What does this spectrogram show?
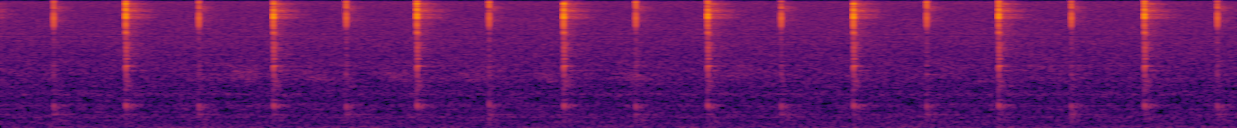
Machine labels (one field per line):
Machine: valve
